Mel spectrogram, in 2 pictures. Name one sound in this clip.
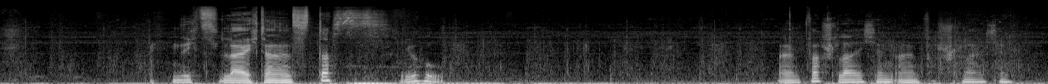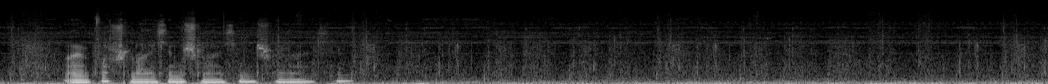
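Footsteps crunch softly on the ground.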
